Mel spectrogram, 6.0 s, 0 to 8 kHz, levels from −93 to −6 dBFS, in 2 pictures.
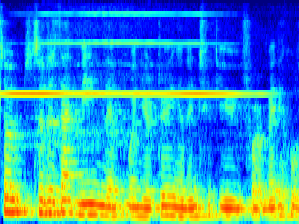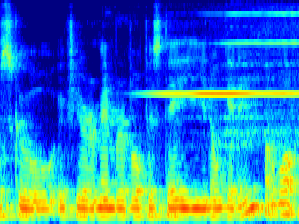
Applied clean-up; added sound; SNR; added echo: none; Wind instrument, woodwind instrument; 9 dB; reverberation time 0.6 s.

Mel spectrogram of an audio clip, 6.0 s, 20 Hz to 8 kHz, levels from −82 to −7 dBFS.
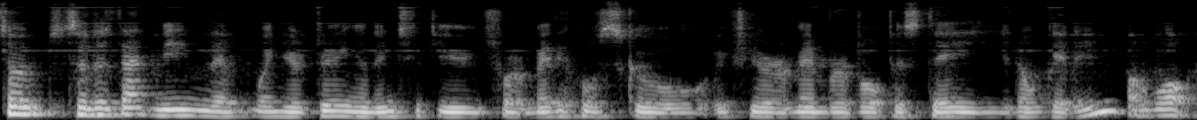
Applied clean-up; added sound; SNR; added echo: neural mask model DeepFilterNet 3.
